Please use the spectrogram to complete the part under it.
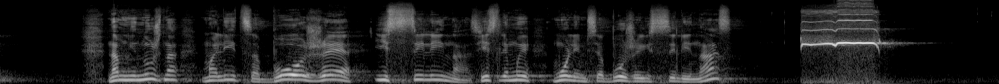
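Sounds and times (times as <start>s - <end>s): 
speech: 1.1s - 7.4s
shrill whistle blast: 8.0s - 9.4s.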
